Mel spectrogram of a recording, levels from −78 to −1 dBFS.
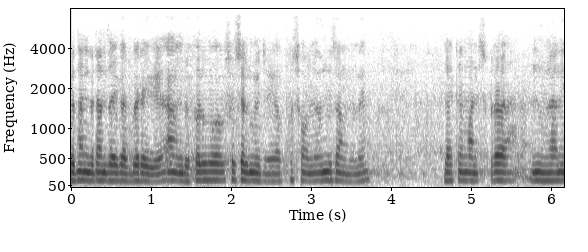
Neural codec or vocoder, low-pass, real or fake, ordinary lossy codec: codec, 16 kHz, 4 kbps, FreqCodec, smaller model; 7.2 kHz; fake; Opus, 32 kbps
